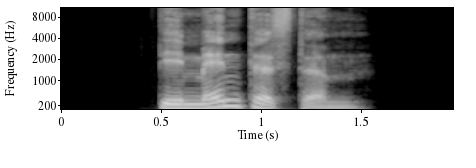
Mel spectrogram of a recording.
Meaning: strong dative masculine/neuter singular superlative degree of dement
- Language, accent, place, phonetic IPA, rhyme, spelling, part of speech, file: German, Germany, Berlin, [deˈmɛntəstəm], -ɛntəstəm, dementestem, adjective, De-dementestem.ogg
